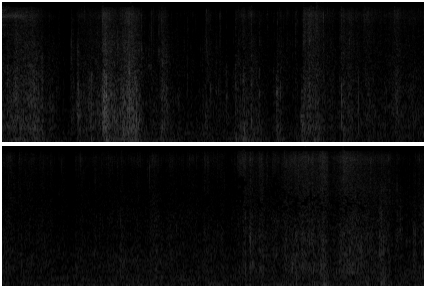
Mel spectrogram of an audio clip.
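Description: Thin plastic shopping bag rustling and crinkling as it is handled and opened.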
